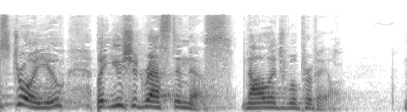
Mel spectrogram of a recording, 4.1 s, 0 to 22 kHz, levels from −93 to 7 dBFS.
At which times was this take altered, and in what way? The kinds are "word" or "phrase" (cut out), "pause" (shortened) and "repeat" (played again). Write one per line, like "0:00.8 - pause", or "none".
0:02.3 - pause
